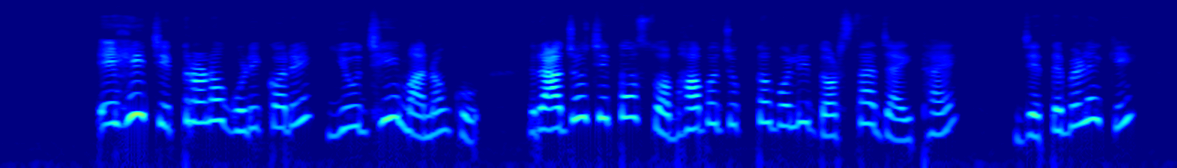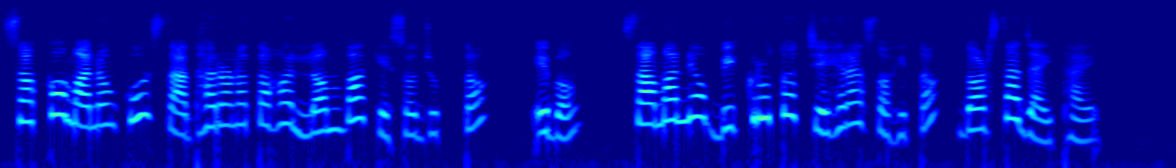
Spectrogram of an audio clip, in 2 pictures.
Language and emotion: Odia, neutral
